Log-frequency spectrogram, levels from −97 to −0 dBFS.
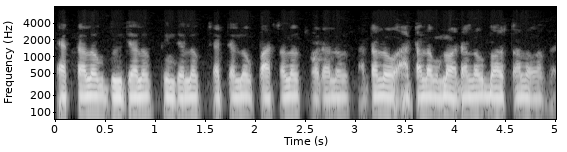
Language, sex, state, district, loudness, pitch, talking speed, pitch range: Bengali, male, West Bengal, Jalpaiguri, -18 LUFS, 95 Hz, 240 wpm, 90-95 Hz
